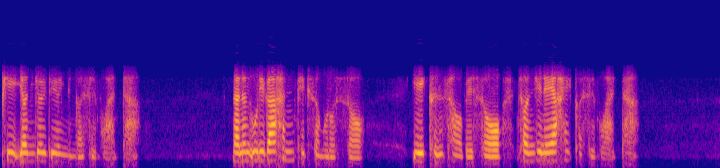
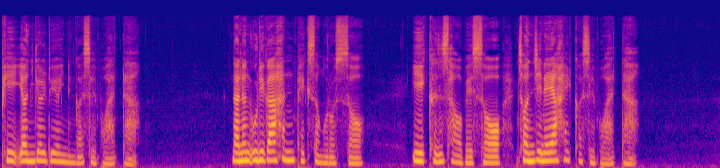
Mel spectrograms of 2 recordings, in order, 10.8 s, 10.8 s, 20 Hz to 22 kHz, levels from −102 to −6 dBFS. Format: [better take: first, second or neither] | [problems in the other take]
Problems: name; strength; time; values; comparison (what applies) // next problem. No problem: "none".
second | phone-call audio; nothing above 3.5 kHz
